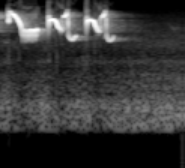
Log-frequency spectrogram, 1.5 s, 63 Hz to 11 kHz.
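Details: Indigo bunting singing, recorded from 50 feet away with a parabolic microphone: a quick phrase of high, sharp paired notes sweeping down, delivered in three bursts in about one second, against a faint low background hiss.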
